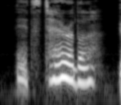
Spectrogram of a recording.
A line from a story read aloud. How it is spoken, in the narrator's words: Isabella murmured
